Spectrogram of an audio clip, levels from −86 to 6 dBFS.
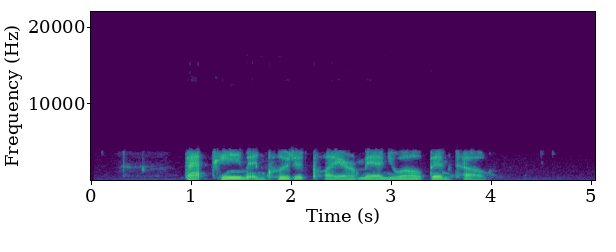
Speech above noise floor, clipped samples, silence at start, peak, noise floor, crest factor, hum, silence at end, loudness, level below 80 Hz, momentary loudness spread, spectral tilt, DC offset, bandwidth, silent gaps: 47 dB; under 0.1%; 0.95 s; -4 dBFS; -68 dBFS; 20 dB; none; 1.1 s; -22 LUFS; -58 dBFS; 8 LU; -9.5 dB/octave; under 0.1%; 4.3 kHz; none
